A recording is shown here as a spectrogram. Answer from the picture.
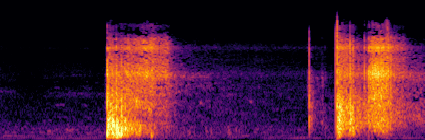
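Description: Aerial fireworks going off: a loud bang a little over a second in that dies away over about a second, then a short sharp crack and a second loud burst near the end.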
